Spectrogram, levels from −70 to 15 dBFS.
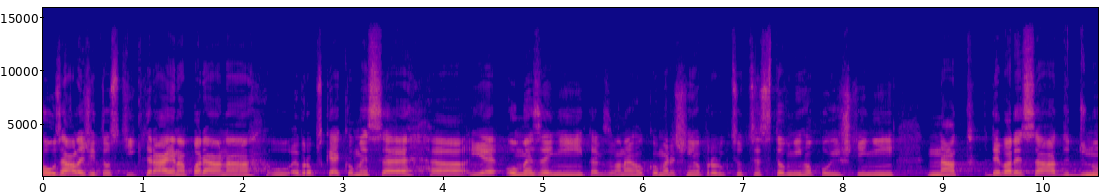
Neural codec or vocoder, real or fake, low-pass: vocoder, 48 kHz, 128 mel bands, Vocos; fake; 14.4 kHz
